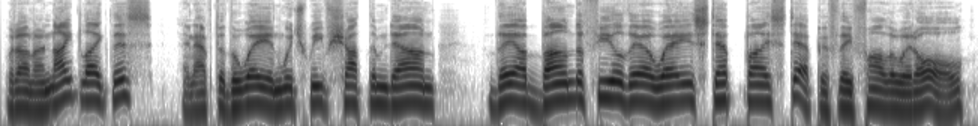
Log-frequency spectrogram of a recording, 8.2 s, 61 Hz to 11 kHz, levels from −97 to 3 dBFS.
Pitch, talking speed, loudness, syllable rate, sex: 150 Hz, 235 wpm, -18 LUFS, 4.9 syllables/s, male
